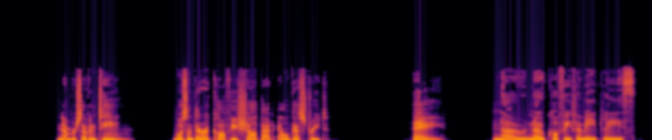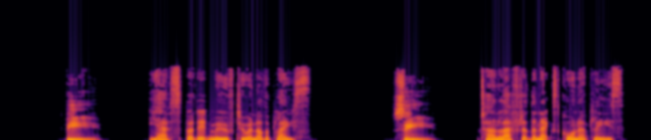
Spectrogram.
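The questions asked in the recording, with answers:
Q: Wasn't there a coffee shop at Elga Street?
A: B: Yes, but it moved to another place.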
